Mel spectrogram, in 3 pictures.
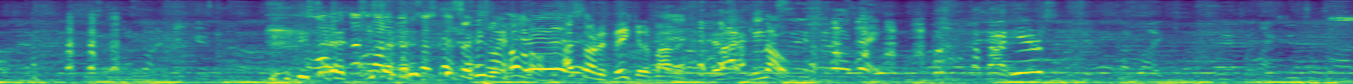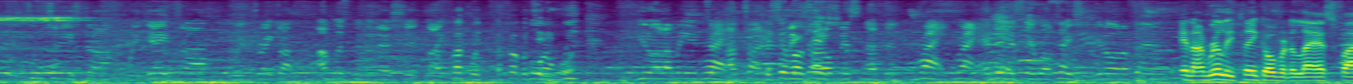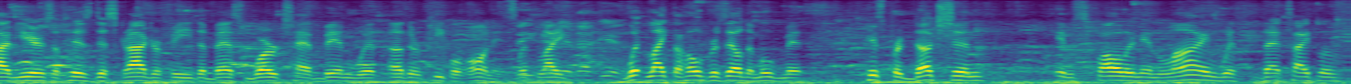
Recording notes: On This Episode Of The Podcast We Are On Location At Southeast High School For The Men’s Basketball League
